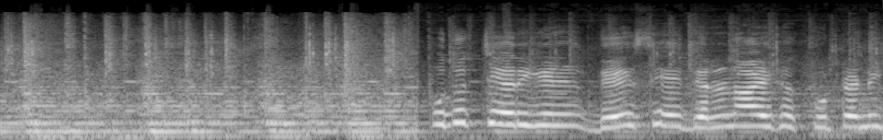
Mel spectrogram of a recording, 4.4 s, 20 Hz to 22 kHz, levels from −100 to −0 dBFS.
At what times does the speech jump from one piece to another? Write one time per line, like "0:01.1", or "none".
none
